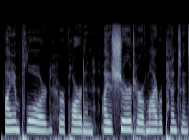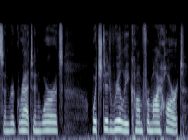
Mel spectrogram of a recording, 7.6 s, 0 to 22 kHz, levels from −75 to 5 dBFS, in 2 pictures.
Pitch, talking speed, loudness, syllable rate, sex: 200 Hz, 165 wpm, -18 LUFS, 4.8 syllables/s, female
